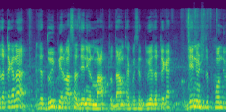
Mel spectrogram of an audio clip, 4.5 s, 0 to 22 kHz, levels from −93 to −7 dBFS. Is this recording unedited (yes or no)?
yes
